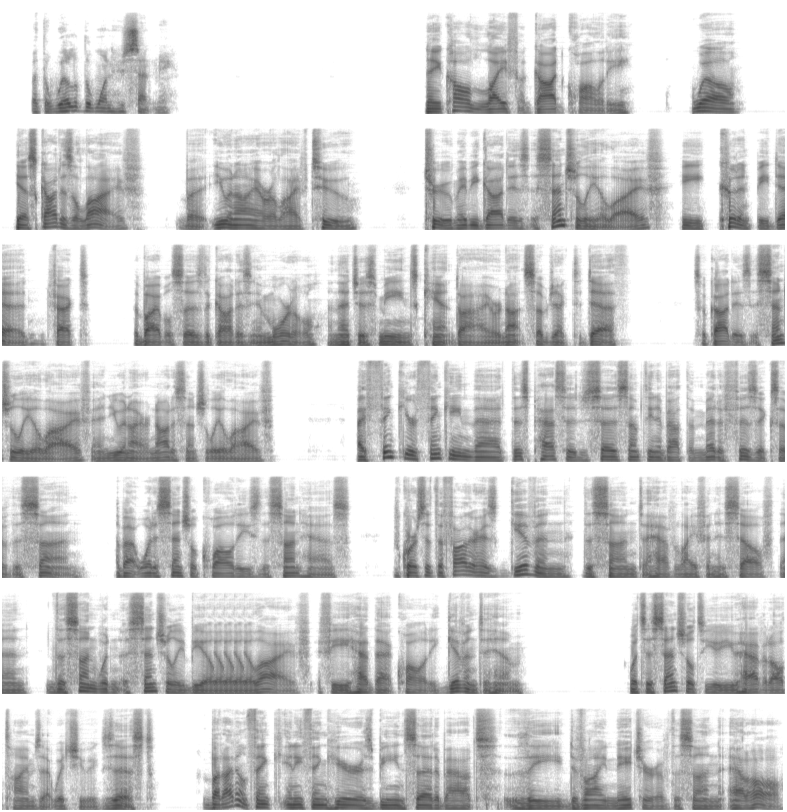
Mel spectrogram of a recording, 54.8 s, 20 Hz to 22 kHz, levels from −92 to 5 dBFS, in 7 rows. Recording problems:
audio stuttering; at 41 s

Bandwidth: 14.5 kHz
